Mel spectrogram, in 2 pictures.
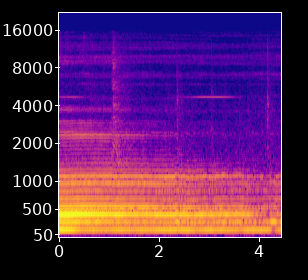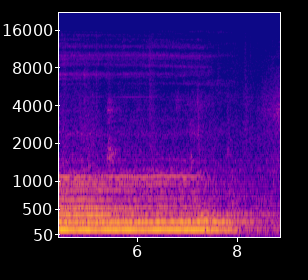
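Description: A man hums a long, steady chant into a microphone, slowly fading away.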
